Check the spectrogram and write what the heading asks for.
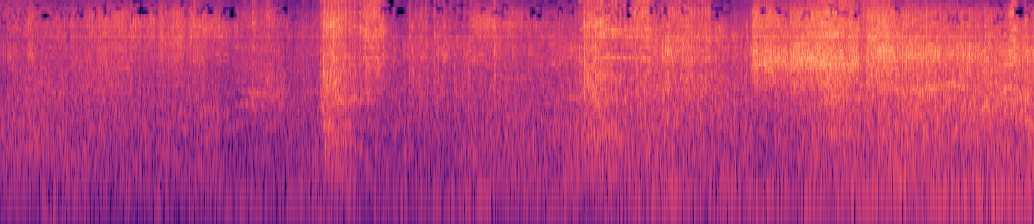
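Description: A gasoline chainsaw running and revved in surges, held at a high rev for the last few seconds, over film score music.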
